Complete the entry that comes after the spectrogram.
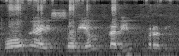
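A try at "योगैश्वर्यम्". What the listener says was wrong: okay தாய்க்கு பார்த்தாச்சு போக ஐஸ்வர்யா ஐஸ்வர்யம் இருக்காது ஐஸ்வர்யா தான் இருக்கும் இங்கிலீஷ்ல தமிழ்லயும் பாருங்க கதிம் பிரதி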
